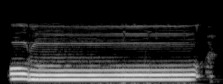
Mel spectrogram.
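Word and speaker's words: قروء: When a Hamza comes at the end of a word, you always do a slight jerk. Quru, and not as much as that. I'm just doing it to show you. I'm exaggerating it to show you how you actually pause on Hamza.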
